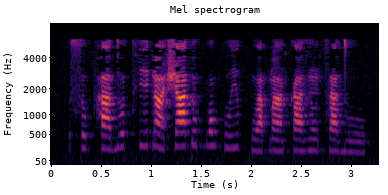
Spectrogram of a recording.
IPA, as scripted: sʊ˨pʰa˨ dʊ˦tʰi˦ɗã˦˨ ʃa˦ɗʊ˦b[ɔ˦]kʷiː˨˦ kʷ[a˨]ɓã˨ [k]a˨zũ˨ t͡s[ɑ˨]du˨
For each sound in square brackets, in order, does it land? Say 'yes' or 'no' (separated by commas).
yes, yes, yes, no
